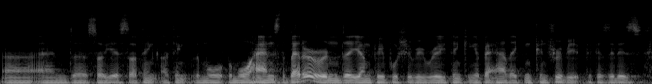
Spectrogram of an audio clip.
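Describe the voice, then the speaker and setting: Against a quiet background, a man with a British accent talks at a very fast pace, his very deep, low pitch held in fairly even intonation. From UK. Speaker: research scientist. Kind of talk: interview. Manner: halting, many fillers and repeats.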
